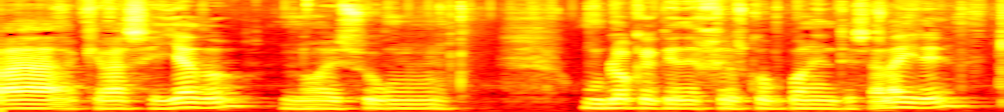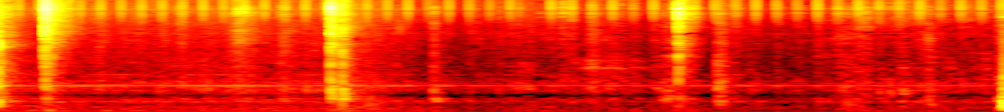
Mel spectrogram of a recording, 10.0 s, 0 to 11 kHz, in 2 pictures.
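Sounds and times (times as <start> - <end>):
faint ticks: 1.4 - 10.0.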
